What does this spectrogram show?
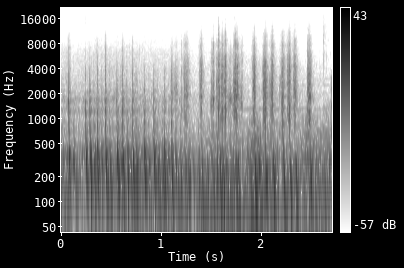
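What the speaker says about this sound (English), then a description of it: "reports of approaching tanks and gunfire from the air" Rapid bursts of automatic gunfire from aircraft over Gaza rattle in quick, dense volleys for a few seconds, loud and sharp with a ragged, repeating rhythm.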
